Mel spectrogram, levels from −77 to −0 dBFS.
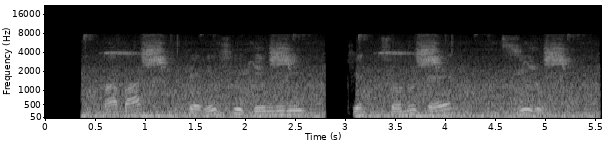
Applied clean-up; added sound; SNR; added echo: none; Bird; -1 dB; none.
